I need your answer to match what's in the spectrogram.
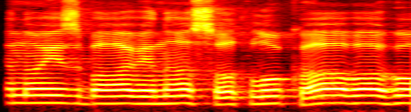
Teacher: Конечная синтагма интонационно отличается от всех остальных. На ней нет повышения, в ней есть вот такая ямка. «Но избави нас от лукавого».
